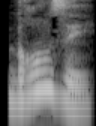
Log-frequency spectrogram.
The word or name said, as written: bronzer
